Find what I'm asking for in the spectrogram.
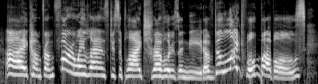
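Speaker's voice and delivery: over-the-top, ridiculously cheerful, proclaiming voice. Reading a story, a peddler greets travelers: ridiculously cheerful voice. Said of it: "In a ridiculously cheerful voice".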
